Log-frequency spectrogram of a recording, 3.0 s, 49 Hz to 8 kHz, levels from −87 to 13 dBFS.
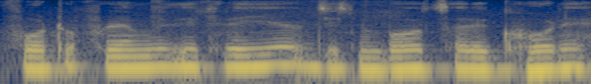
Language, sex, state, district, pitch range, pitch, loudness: Hindi, male, Bihar, Patna, 125-140 Hz, 130 Hz, -15 LUFS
